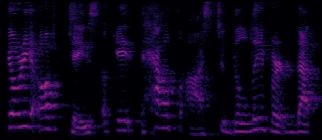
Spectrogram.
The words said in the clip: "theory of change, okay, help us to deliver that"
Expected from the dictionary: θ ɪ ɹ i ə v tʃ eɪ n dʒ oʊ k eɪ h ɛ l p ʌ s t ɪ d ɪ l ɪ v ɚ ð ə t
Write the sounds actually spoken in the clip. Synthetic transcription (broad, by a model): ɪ ɹ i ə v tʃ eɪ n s oʊ k eɪ h ɛ l p ʌ s t ɪ d ɪ l ɪ v ɚ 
